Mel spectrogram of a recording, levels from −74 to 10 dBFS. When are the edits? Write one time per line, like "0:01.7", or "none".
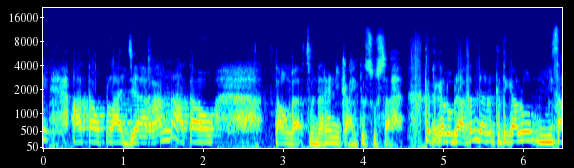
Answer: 0:04.6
